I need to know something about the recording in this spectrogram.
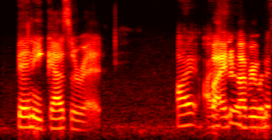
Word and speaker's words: Bene Gesserit: Because I say Benny Gesserit. I know everyone says it different. Bene Gesserit, like Benny and the Jets.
